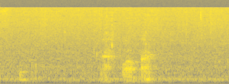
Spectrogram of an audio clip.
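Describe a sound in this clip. A man murmurs softly close by.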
